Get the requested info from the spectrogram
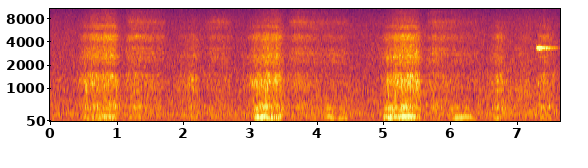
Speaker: You're snoring.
